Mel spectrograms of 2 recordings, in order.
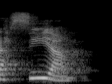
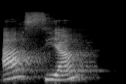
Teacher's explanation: Hacía tiene la fuerza en la débil, ¿sí? Hacia, no, ¿sí? Tiene la fuerza en la A.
